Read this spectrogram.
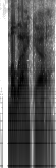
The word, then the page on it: malacca: American English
